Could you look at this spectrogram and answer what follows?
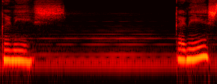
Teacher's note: the tongue is retroflex on the end is curled back like ganesha's trunk and this is a schloka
